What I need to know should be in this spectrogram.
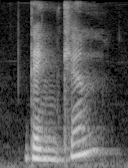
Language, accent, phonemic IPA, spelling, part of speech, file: German, Austria, /ˈdɛŋkən/, denken, verb, De-at-denken.ogg
- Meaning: 1. to think 2. not to forget; to remember 3. to imagine 4. to think, to believe, to assume, to conjecture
